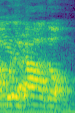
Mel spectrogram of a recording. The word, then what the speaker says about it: obrigado: Obrigado.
